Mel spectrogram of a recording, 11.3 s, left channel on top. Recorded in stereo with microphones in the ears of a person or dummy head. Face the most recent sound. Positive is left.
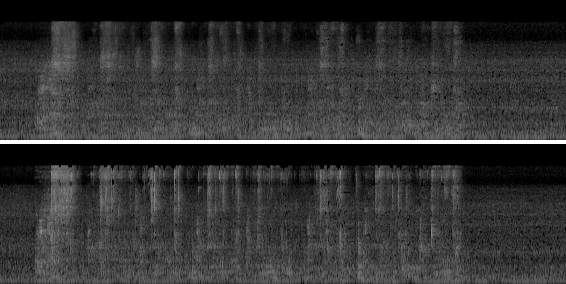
turn(degrees=-55)  # may be behind; listen again after turning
